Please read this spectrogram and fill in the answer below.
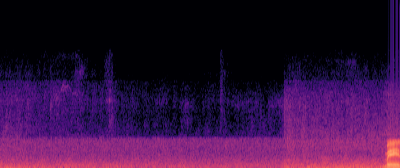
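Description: Faint, steady hiss of the webcast's open audio line, with no distinct sound in it. About three seconds in the hiss becomes brighter, and a voice begins at the very end.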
